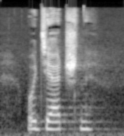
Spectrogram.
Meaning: grateful
- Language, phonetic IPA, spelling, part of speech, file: Belarusian, [uˈd͡zʲat͡ʂnɨ], удзячны, adjective, Be-удзячны.ogg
